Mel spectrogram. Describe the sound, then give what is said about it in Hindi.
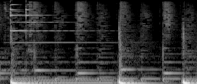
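Bicycle bells ring with three sharp, bright strikes whose high tinkling overtones linger, heard over a steady low tonal backing. “ट्रिंगलिंग ट्रिंगलिंग ट्रिंगलिंग bicycle day, cycle की घंटियां कहे hello”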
